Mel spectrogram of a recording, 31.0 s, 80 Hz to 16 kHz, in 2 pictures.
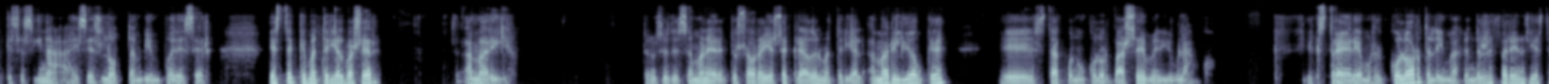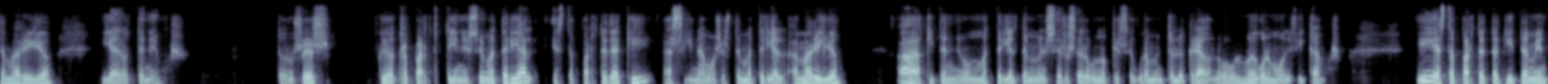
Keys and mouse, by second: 7.3 click, 7.8 click, 20.4 click, 21.9-26.9 drag.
